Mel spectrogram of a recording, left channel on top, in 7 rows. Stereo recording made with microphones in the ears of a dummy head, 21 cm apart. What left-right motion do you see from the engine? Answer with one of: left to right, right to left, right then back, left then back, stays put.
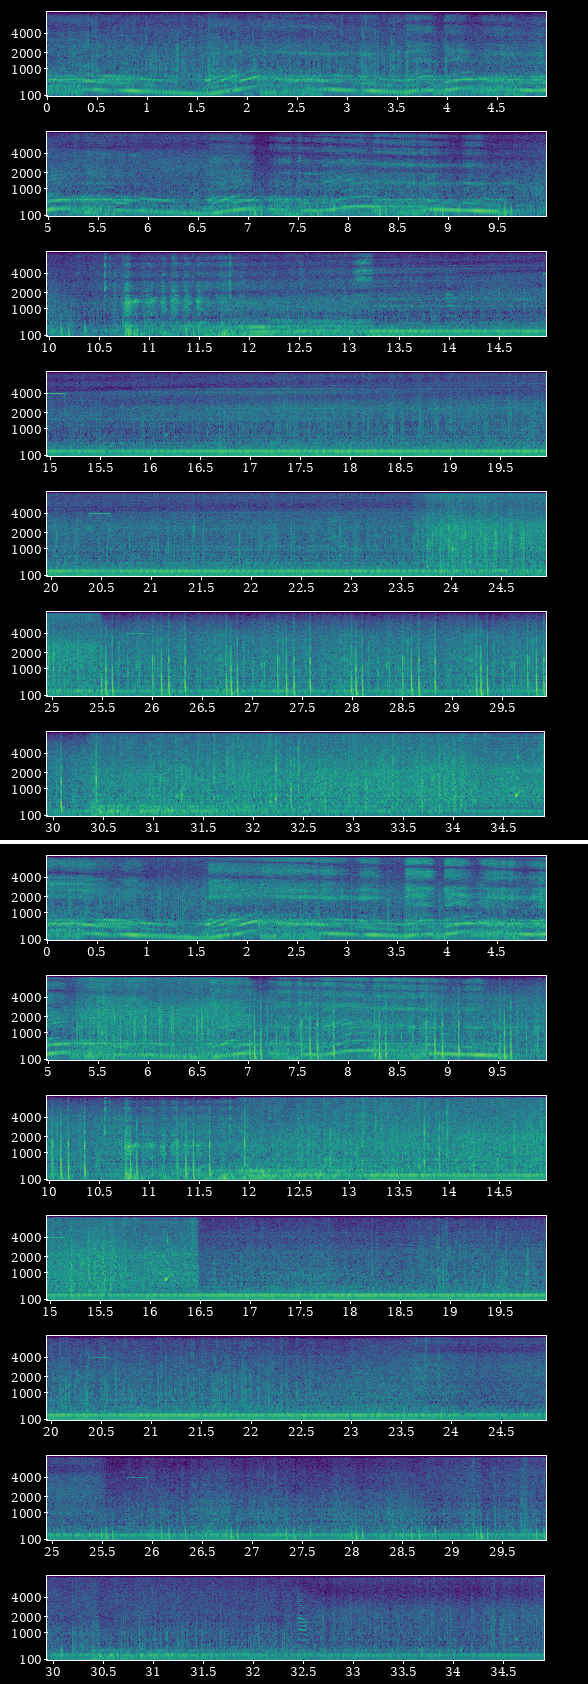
right to left.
